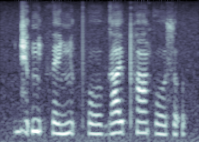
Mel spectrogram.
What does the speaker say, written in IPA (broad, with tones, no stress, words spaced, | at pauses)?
d͡ʑʊ˦ʔɲɪ˦ʔθe˨ ɲʊ˦ʔpʰo˨ʊ̯ɡa˦ɪ̯ pʰã˦ko˨ʊ̯sʰʊ˦ʔ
